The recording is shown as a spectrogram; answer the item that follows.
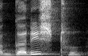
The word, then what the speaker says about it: गरिष्ठ: बात करें गरिष्ठ, गरिष्ठ टा नहीं होता, गरिष्ठ ठा शब्द होता है, ध्यान रखिएगा।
